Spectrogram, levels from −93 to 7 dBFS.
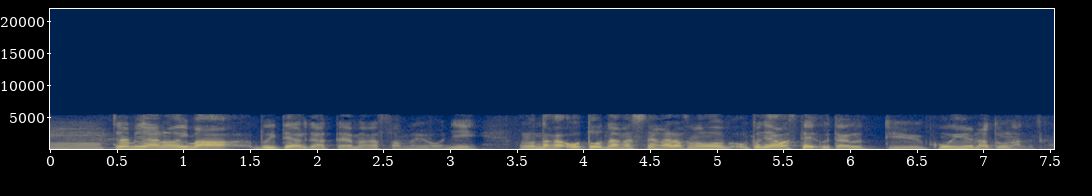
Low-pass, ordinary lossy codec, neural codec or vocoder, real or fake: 5.4 kHz; MP3, 48 kbps; codec, 16 kHz, 6 kbps, DAC; fake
